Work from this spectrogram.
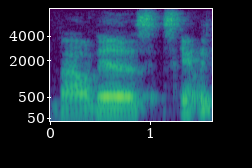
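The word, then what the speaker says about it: Marquez Valdes-Scantling: Valdez Scantley.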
